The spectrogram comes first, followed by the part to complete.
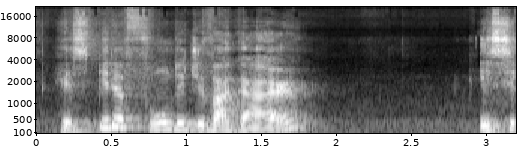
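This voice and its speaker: Here a man speaks at a very slow pace in a high pitch. Audible room echo surrounds his voice. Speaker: psychologist. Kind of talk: live stream talk. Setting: Instagram live. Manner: slower, guided exercise.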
